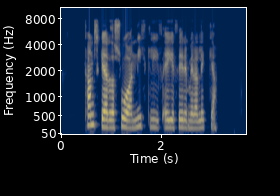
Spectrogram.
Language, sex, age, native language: Icelandic, female, 20-29, Icelandic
